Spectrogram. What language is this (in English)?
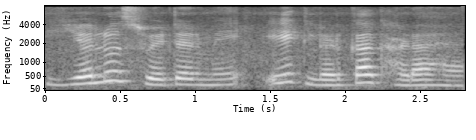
Hindi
